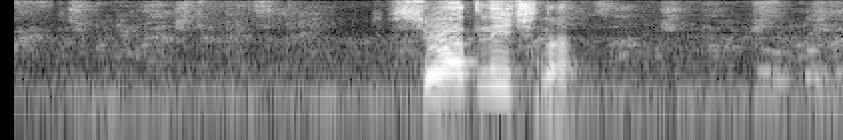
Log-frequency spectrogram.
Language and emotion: Russian, positive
